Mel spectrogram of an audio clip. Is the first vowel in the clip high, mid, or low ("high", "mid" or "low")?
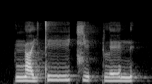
low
